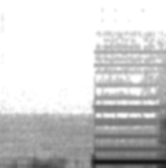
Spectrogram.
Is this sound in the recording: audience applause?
no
